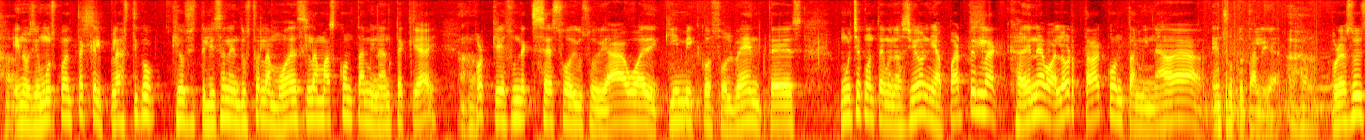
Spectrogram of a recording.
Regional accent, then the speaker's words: Culiacán, Sinaloa, Mexico; Yo soy de Culiacán, Sinaloa, correcto.

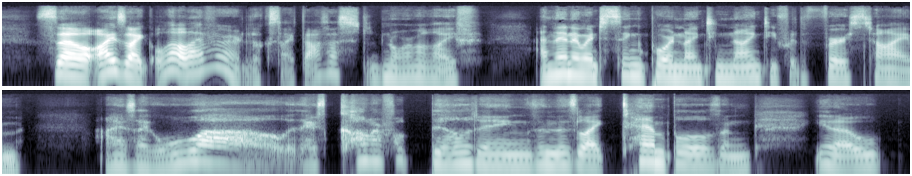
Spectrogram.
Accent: Greystones, County Wicklow, Ireland; Dad is Singaporean, mum's from Kimmage. And yeah, I mean, like I grew up in Greystones in the 80s.

